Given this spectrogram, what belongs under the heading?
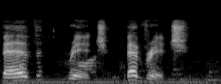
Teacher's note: so we skip right from that V to the r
